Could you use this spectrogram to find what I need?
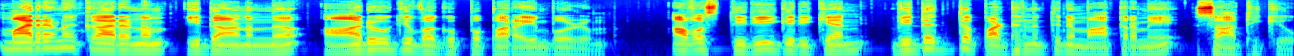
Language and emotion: Malayalam, neutral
